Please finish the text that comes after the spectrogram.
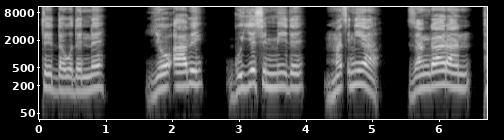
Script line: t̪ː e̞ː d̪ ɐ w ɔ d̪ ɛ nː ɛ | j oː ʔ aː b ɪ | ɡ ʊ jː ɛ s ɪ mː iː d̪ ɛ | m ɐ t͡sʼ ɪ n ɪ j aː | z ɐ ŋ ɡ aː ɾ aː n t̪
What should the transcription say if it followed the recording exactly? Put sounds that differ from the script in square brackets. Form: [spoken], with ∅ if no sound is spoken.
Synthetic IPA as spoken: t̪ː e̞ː [d̪ː] ɐ w ɔ d̪ ɛ nː ɛ | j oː ʔ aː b ɪ | ɡ ʊ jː ɛ s ɪ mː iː d̪ ɛ | m ɐ t͡sʼ ɪ n ɪ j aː | z ɐ ŋ ɡ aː ɾ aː n t̪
